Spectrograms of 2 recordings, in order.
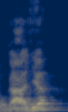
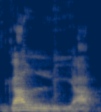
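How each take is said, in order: First: The L is short, a single consonant. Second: The L is long, a doubled consonant. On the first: The speaker calls it wrong. "nós não pronunciamos apenas Gallia" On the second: The speaker calls it right. "Gallia com dois L's, nós pronunciamos Gallia"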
